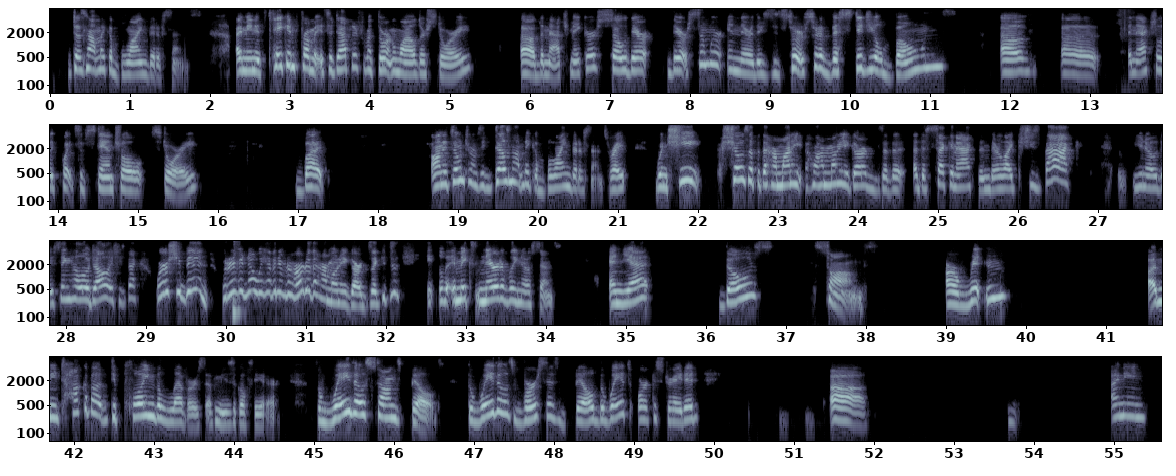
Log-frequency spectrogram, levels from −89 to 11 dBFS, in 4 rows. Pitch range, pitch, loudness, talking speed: 205-275 Hz, 240 Hz, -24 LUFS, 155 wpm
